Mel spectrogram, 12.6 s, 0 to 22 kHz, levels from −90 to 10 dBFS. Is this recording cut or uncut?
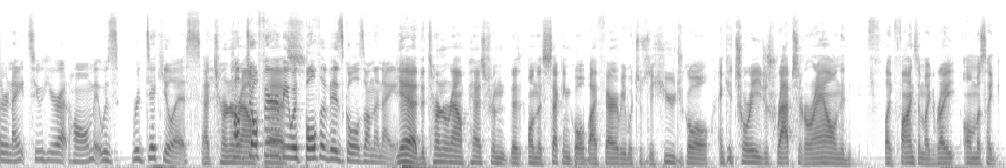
cut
